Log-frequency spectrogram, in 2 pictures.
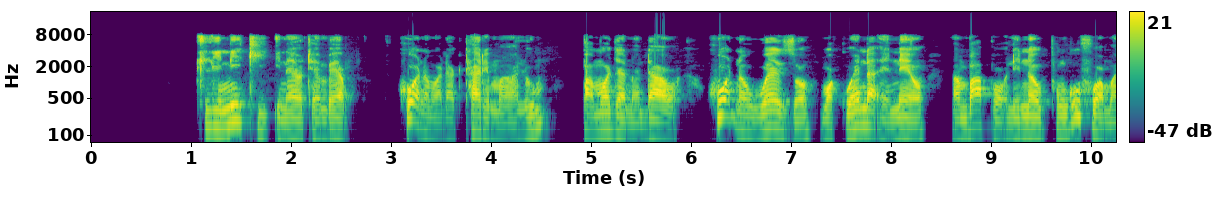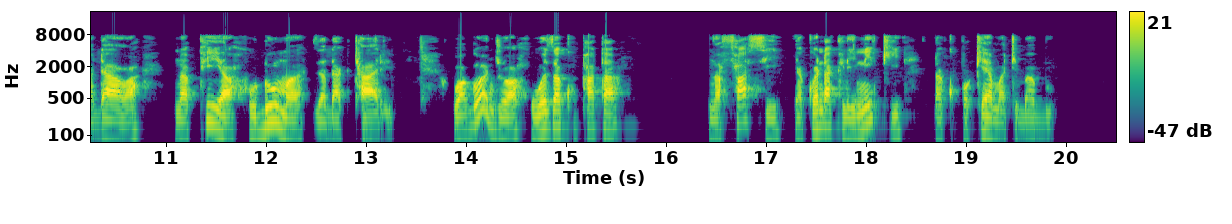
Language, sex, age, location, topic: Swahili, male, 18-24, Nairobi, health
